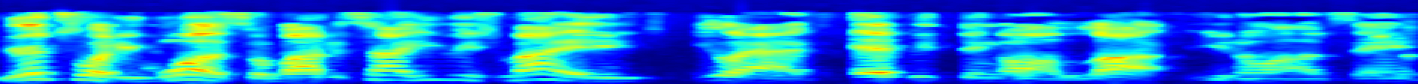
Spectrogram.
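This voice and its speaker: Recorded dry and close with no echo, a man talks at a fairly quick pace in a high pitch, with lively intonation and big swings in loudness. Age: 30s. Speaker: music producer and interview show host. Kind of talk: casual interview on livestream. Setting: Instagram live video stream. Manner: casual, animated.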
